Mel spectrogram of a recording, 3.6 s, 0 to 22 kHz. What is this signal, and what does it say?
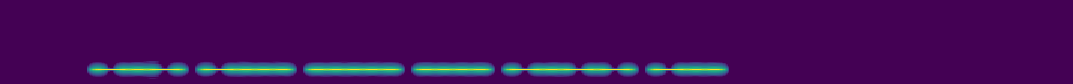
Morse code, heard as a keyed tone, about 39 wpm, 700 Hz. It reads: KB5HYD
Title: USA Call Signs - 6 Characters - Repeated 2x - 40wpm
